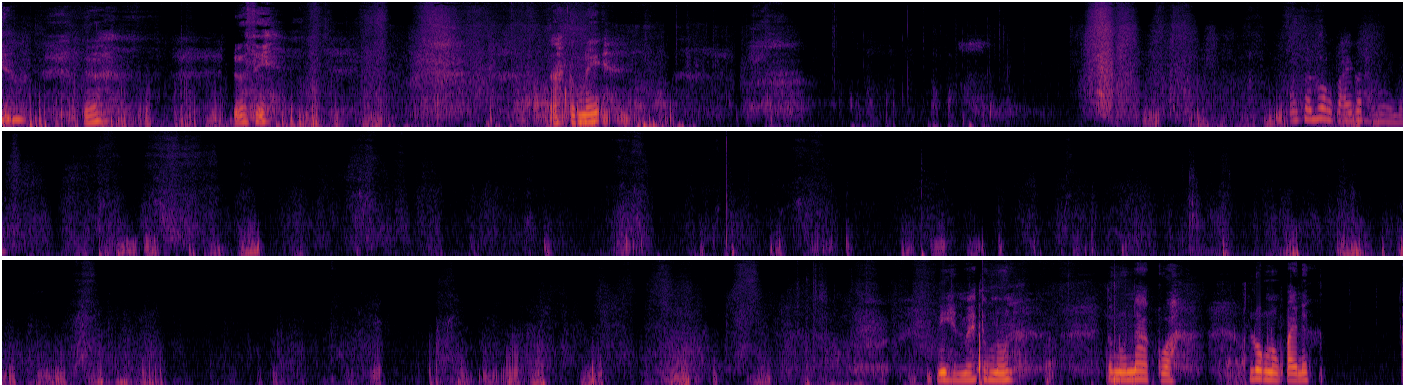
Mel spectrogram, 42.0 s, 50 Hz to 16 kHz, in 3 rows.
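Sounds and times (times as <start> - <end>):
snow pusher scraping through snow: 0.0 - 7.1, 10.7 - 22.4, 23.0 - 41.1
soft knocks and crunches: 20.8 - 42.0.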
